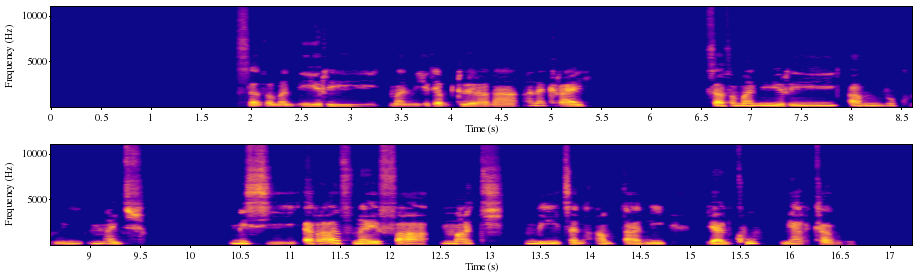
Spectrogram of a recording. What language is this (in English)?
Malagasy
